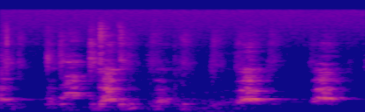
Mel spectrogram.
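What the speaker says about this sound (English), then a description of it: "The dogs barking" Dogs bark in several soft, muffled bursts at a distance, spaced irregularly across a quiet background.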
